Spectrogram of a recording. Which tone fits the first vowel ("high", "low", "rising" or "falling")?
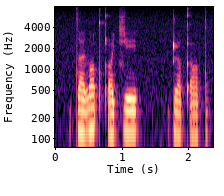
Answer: low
